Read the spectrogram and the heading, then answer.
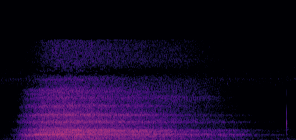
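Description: A single slow, deep breath taken during mindful breathing, a long airy exhale that swells quickly and fades gradually, with no talking, ending in a tiny click.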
